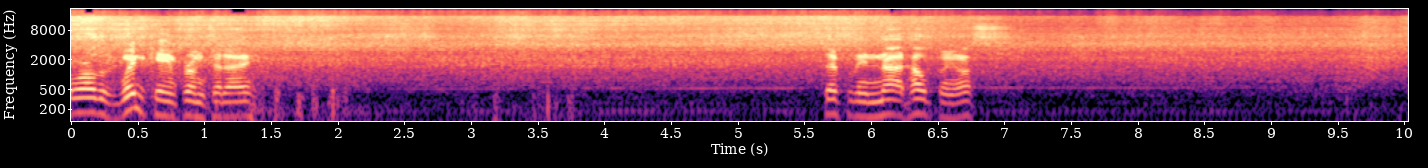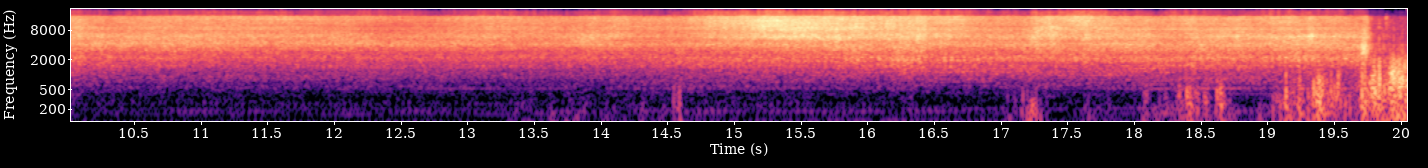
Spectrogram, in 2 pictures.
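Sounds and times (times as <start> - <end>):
pressure washer engine hum: 0.0 - 20.0
water spray hissing: 0.0 - 20.0
wind buffeting microphone: 0.6 - 3.9, 13.2 - 14.9, 17.0 - 20.0.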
